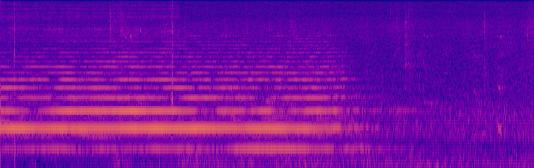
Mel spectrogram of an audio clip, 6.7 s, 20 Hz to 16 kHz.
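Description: Horn of an approaching WAP-7 electric locomotive, one steady blast of about four and a half seconds that then stops, leaving the low rumble of the train drawing closer.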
